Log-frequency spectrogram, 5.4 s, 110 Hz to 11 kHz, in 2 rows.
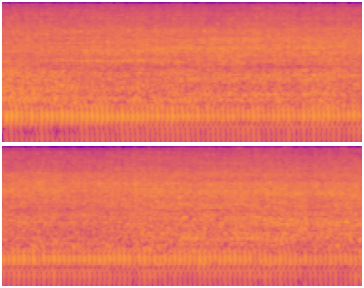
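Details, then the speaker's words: Ariens two-stage snowblower with 6 hp Tecumseh engine, trash-picked, throttle on fast, auger off: small single-cylinder holds a steady, even, buzzy run with no misses or surging; engine and carburetor working well, normal running. "And yeah, the engine runs super good. The carburetor works awesome."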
